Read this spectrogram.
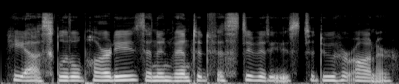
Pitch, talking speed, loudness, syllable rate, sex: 175 Hz, 165 wpm, -16 LUFS, 5.1 syllables/s, female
